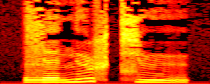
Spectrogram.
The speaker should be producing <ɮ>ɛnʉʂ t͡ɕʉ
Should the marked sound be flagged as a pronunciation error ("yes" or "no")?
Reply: no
